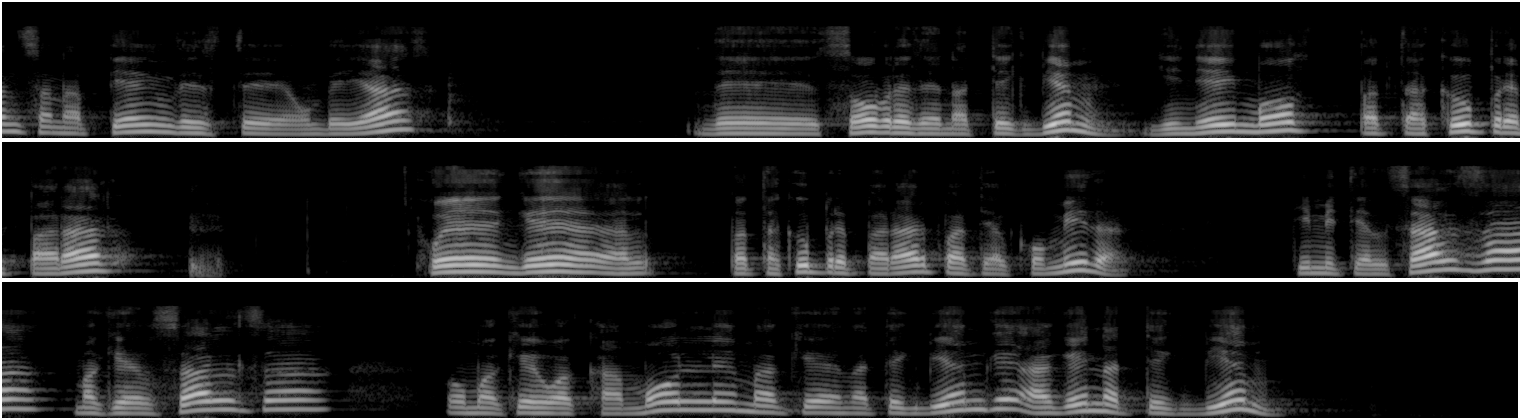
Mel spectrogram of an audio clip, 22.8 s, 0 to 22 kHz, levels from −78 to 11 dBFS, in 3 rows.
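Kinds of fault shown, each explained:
Nellymoser compression: The speech carries a rough, hissy haze and a smeared, underwater character. The damage is plainly audible throughout. This points to a low-rate block codec, likely Nellymoser Asao, the old Flash microphone codec. It spends very few bits on each sample in short blocks. Weak bands get none and are filled in with noise, which causes the hiss. Nothing is heard above 10.6 kHz. The sound fits a rate near 44 kbps.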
